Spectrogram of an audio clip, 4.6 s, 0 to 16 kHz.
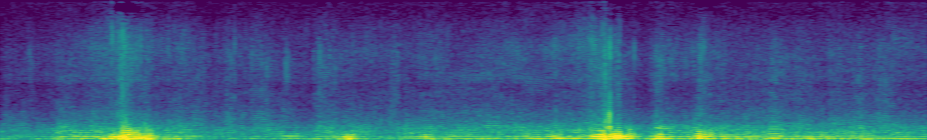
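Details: Honey bees buzzing inside their hive, a steady low drone with harmonic bands and louder swells as individual bees pass close, near 0.6 and 3 seconds.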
